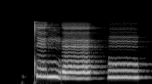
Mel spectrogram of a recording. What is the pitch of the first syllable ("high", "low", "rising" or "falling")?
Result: high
